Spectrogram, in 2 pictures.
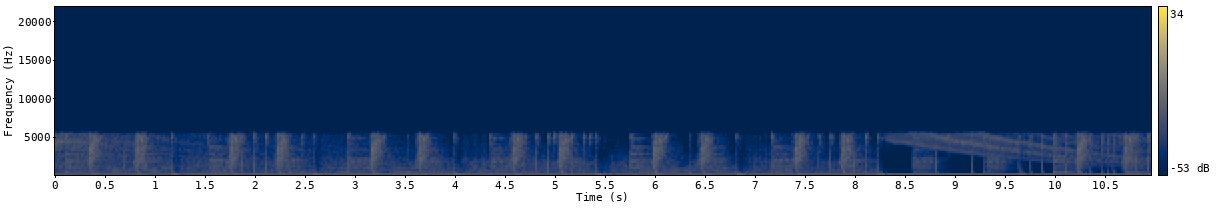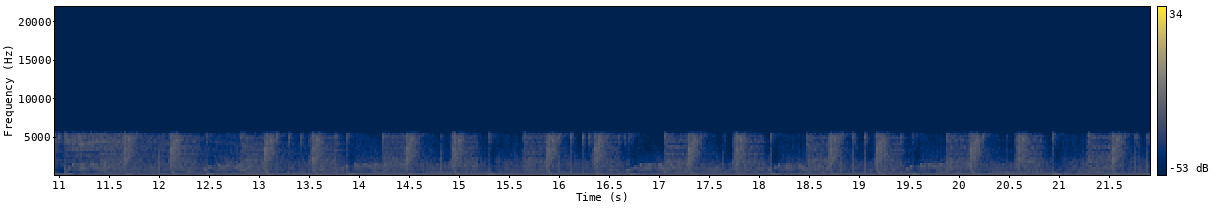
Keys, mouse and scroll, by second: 0.0 click, 0.3 click, 0.6 click, 0.8 click, 1.0 click, 1.3 click, 8.2 click, 8.4 click, 8.5 click, 8.7 click, 8.8 click, 8.9 click, 9.1 click, 9.2 click, 11.2-14.7 typing, 16.2 click, 16.3 click, 16.5 click, 16.6 click, 16.8 click, 16.9 click, 19.9 click, 20.0 click, 20.2 click.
